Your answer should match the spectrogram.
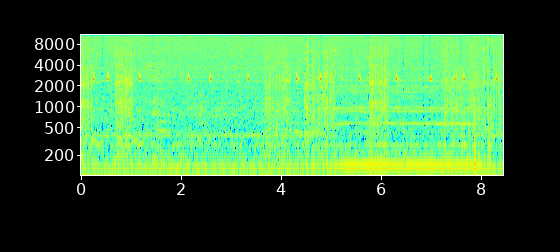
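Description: A steady low hum inside a car stopped in traffic, growing a little stronger about two-thirds of the way through. Faint short high chirps come every half-second or so at uneven intervals.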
